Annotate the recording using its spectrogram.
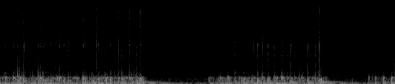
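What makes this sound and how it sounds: Fingertips and long nails of both hands scratch the top of a Blue Yeti microphone's black hollow metal mesh grille. Dense, rumbling scratches, heavy in the low end, come in two long bursts separated by a quieter pause, with lighter scratching returning at the end.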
